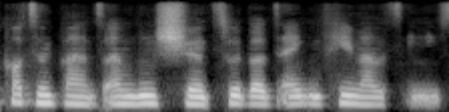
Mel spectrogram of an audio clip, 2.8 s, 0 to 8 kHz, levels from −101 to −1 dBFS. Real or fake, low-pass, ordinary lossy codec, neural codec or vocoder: fake; 7.2 kHz; none; codec, 16 kHz, 0.5 kbps, FreqCodec, larger model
